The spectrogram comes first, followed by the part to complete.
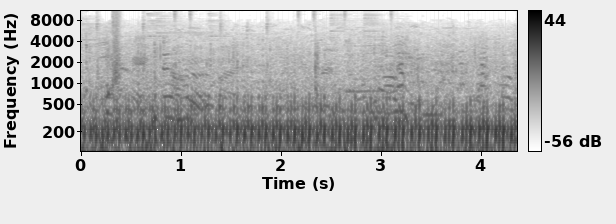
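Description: Steady low rumble of a car engine, with indistinct talking and a few light clicks over it.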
